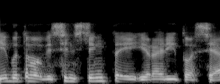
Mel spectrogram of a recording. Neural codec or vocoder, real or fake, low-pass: none; real; 7.2 kHz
